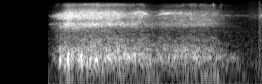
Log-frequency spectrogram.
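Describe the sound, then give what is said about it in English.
A long, deep inhalation drawn through the nose during a guided meditation, clearly audible, starting abruptly after silence and sustaining with a breathy hiss for about two seconds, no talking. “Breathing in.”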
